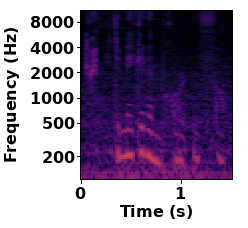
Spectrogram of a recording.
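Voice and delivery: fast whisper. Acted. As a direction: whisper it like a secret. Whispered mock excuse.

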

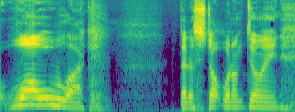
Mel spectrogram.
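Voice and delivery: comic burst of alarm; startled whoa. Retold or imitated. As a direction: recoil from a telling-off look. Acted reaction to a scolding look.

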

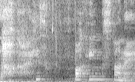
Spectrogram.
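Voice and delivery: swooning whisper. Real, not acted. Swooning over Kofi.

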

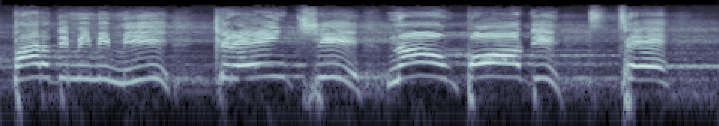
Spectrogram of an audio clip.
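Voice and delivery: loud, high, shouted sermon; fiery preaching. Acted. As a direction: preach it out at full force. Preaching at full force.

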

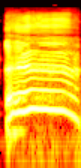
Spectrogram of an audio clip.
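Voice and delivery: high, held mock scream; startled scream. Strangers surprised by man at their car, mock high scream. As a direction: imitate the frightened men crying out. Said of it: "throw their hands up, and they go".

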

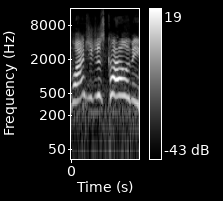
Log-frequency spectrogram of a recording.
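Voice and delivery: high, loud pleading. Retold or imitated. Owner begging her corgi to cuddle, high pleading voice. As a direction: beg sweetly for a cuddle. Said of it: "I was like".

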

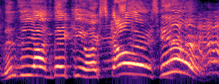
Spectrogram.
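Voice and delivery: high, loud, building cheer; excited shout-out. Real, not acted. Preacher thanking a congregant for the answer, exuberant. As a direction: hail them like an arriving champion, laughing at the end.

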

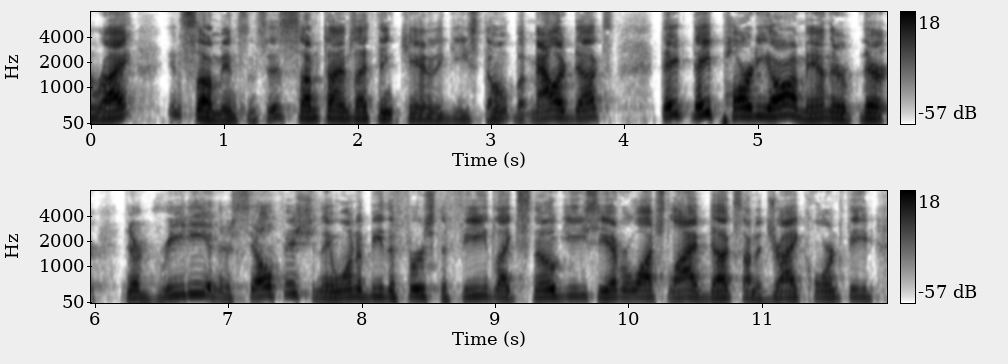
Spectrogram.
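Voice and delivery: ordinary delivery

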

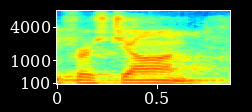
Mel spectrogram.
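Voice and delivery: usual speaking voice

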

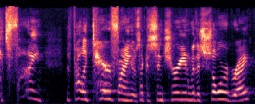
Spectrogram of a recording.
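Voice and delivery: high, soft, soothing excuse-making; reassuring John Mark. Acted. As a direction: gently offer an excuse in a high, hushed voice. John Mark reassuring Peter, acted.

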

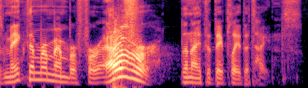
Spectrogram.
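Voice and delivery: loud coach's rallying line, imitated; intense. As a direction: drive it home to fire up players. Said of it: "it gets intense".

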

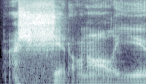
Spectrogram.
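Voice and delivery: low unvoiced whisper of contempt; whispered, near tears. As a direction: breathe it out in a whisper, close to tears. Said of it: "On the verge of tears".

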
